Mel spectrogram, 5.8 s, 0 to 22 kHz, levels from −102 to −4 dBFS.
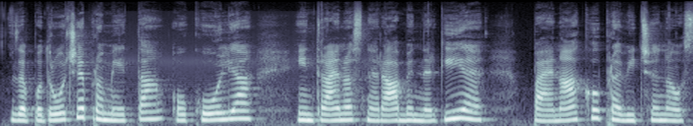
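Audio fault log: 0.37–3.13 s, mains buzz: raspy 50 Hz-based buzz under the speech, sitting about 35 dB down, with harmonics climbing into kHz, unlike a smooth hum's pure low tone.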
